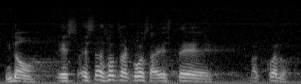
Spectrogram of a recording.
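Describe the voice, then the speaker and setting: Man, pastor, high voice, impassioned sermon, rhetorical questions, casual English asides, long hall echo. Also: moderate pace, dark tone, a little hiss or hum. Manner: impassioned, with rising emphatic peaks and rhetorical questions; mixes in casual English phrases. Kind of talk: preaching a sermon.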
